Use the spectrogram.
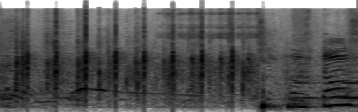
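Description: An audience claps at a charity sharing-day event for widowed mothers, scattered rhythmic hand claps under a voice speaking, moderate and close.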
